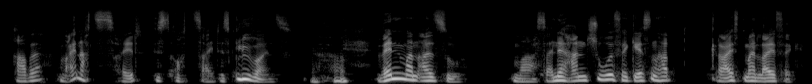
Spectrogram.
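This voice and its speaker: A fairly slow delivery in a Berlin accent, broken by long, frequent pauses. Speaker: podcast host. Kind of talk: casual chat. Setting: in a sheep stall. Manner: animated.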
